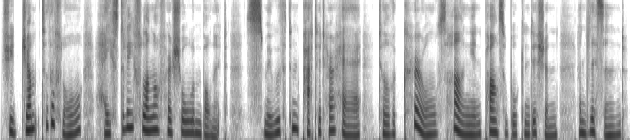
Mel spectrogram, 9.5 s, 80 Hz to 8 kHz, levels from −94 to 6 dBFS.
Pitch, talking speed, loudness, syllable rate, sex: 195 Hz, 165 wpm, -22 LUFS, 4.7 syllables/s, female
